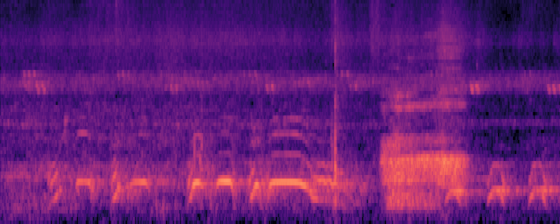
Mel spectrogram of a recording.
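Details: Several wild owls calling excitedly: short hooting notes with quick rising and falling bends, given in rapid overlapping series, roughly three to four per second, with a brief rush of broadband noise midway.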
